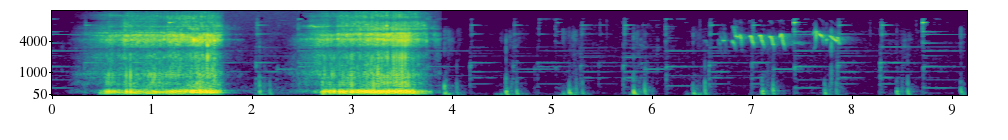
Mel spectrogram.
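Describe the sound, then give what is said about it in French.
Two loud, drawn-out rasping snores, about a second each, from a wolf asleep in a bed, followed by a rhythmic clip-clop of hooves and a few faint bird chirps in the background. “Sa voracité satisfaite, le loup retourna se coucher dans le lit et s'endormit bientôt, ronflant de plus en plus fort.”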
